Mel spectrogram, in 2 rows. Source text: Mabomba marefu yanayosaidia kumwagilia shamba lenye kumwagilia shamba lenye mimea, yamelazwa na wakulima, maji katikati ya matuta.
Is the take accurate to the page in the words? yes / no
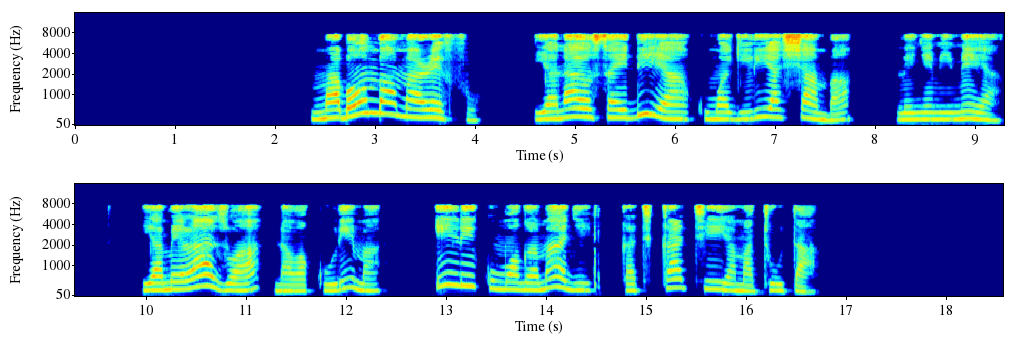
no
